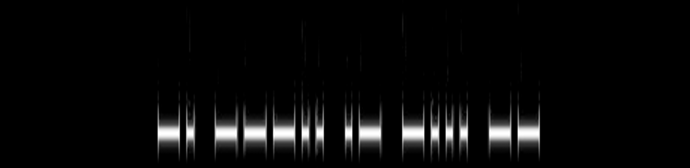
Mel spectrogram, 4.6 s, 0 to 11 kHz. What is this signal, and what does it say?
Morse code, heard as a keyed tone, about 25 wpm, 700 Hz. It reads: N8ABM
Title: USA Call Signs - 5 Characters - 25wpm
